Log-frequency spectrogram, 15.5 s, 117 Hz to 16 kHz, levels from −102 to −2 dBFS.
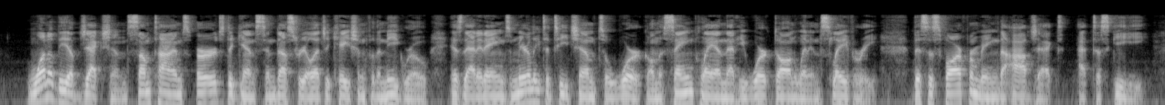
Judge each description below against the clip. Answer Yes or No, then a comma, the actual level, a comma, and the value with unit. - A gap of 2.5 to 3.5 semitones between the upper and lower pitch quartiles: Yes, average, 2.8 semitones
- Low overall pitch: Yes, very low, 90 Hz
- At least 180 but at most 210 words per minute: No, average, 160 wpm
